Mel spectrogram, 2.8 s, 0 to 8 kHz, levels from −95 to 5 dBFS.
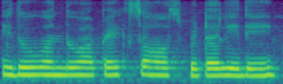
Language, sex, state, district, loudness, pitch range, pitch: Kannada, female, Karnataka, Bidar, -13 LUFS, 215-230 Hz, 225 Hz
